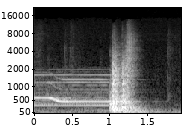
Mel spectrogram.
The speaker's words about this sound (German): Er schloss die Tür, die normalerweise offen stand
